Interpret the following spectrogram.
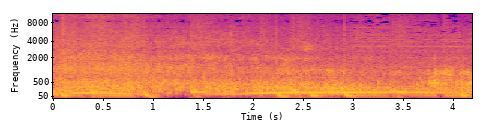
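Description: Background electronic music with a beat, over a Toyota Fortuner's engine revving under load as the SUV claws up a rutted mud track with its wheels spinning.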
